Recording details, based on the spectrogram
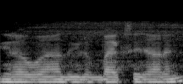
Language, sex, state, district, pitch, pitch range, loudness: Hindi, male, Bihar, Bhagalpur, 115 Hz, 115-120 Hz, -26 LUFS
